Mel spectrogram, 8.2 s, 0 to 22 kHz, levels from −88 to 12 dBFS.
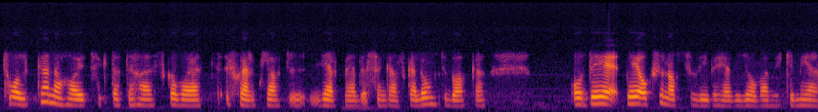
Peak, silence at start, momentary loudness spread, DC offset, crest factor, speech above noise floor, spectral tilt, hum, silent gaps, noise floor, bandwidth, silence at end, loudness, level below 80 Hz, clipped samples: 0 dBFS; 0.05 s; 15 LU; under 0.1%; 20 dB; 30 dB; -5.5 dB/octave; none; none; -51 dBFS; 20 kHz; 0 s; -21 LUFS; -78 dBFS; under 0.1%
